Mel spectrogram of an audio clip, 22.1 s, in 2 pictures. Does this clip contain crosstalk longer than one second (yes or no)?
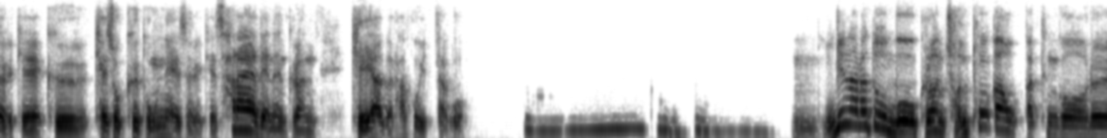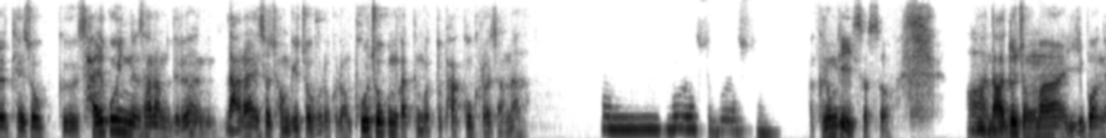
no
